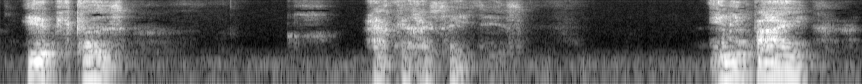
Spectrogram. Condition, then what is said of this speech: Cerebral palsy. When I speak, I do speak a little bit, and that's part of mine.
